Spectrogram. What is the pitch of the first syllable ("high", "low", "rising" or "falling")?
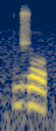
low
